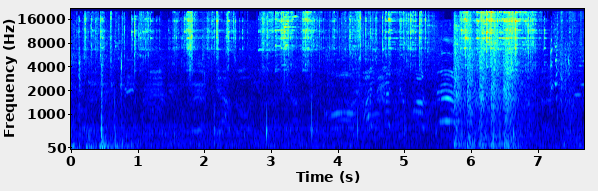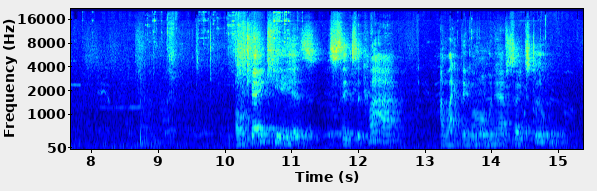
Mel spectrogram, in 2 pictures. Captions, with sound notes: (door rattles) (men chattering) (keys clanking) (knocking at door) - Okay kids, it's six o'clock. I'd like to go home and have sex too.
